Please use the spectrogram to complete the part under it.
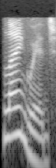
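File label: "language", English, female; noun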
